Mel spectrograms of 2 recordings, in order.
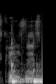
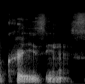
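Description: First: Loud punchy exclamation; emphatic. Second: Breathy whisper to himself. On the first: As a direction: punch it out louder. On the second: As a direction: whisper it under your breath. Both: Real, not acted. Repeats word, trying variations.

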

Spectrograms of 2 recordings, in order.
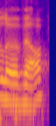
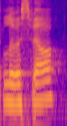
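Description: First: "Louisville" with a silent S; pronounced Louie-ville. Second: "Louisville" with the S sounded; pronounced Louis-ville. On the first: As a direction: say "Louisville" as LOO-ee-vil, dropping the S. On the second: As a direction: say "Louisville" as LOO-is-vil, pronouncing the S. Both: Shown as a demonstration. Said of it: "Some people say Louisville".

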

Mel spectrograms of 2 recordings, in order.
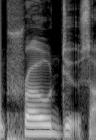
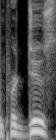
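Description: First: Produce with stress on the first syllable, PRO-duce; noun produce. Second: Produce with stress on the second syllable, pro-DUCE; verb produce. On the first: Teacher showing the noun produce, first syllable stressed. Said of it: "你要注意这个字，你一定要念produce哦". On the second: Teacher warning about the verb produce, second syllable stressed. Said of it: "如果你念成produce的话，那就会变成动词". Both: Shown as a demonstration.

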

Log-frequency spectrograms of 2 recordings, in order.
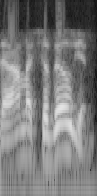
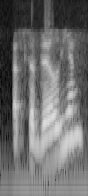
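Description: First: Said in the usual way. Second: Civilian? with a rising, doubting tune; incredulous echo. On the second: Retold or imitated. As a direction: echo it back as a puzzled question. Clerk repeats in disbelief.

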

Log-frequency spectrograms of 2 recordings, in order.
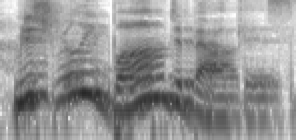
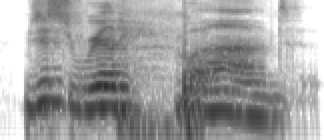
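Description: First: Said in the usual way. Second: "really bummed" said slowly with a laugh breaking in; drawn out, laughing. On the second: Shown as a demonstration. Mock-sad aside to the listeners, slow and laughing. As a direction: stretch "really" and let a laugh slip before "bummed".

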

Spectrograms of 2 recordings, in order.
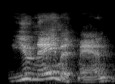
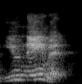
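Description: First: Excited exclamation. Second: Said in the usual way. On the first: Real, not acted. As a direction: toss off you name it with real heat.

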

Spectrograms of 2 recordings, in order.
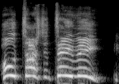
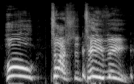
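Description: First: High, loud furious yelling with a laugh under it. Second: Furious yell, repeated. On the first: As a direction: bark at the room like a pit bull. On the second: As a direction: demand it again, still furious. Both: Retold or imitated. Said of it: "I was like a pit bull".

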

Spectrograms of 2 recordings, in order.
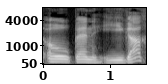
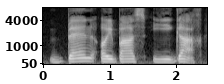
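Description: First: Slow, with yigach drawn out and leaned on; stress on yigach. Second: Said in the usual way. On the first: Shown as a demonstration. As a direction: land hard on the word yigach. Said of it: "I squiggle underline that word yigach". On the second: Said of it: "now it could have just said".

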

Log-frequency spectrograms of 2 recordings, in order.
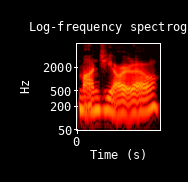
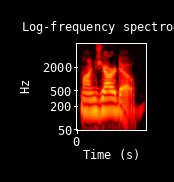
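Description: First: "Mongiardo" said slowly as mon-jee-AR-doh; "Mongiardo" in a careful, drawn-out American reading; Mongiardo pronounced. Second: "Mongiardo" said as mon-JAR-doh, the i swallowed; "Mongiardo" run together the Italian way. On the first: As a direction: spell out "Mongiardo" with the i sounded, slowly. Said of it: "I know how I'd say it". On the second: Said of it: "that's a difference". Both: Shown as a demonstration.

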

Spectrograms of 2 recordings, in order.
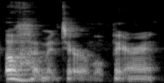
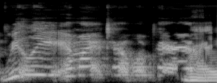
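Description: First: Low, fast, self-blaming rush; panicked thought. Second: Much higher, fast, incredulous voice; mock disbelief. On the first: Retold or imitated. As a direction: blurt it out low and quick in dismay. Parent's panicked inner thought. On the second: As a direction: question the worry in a squeaky, doubting tone. Parent talking the thought down.

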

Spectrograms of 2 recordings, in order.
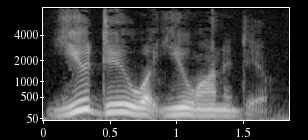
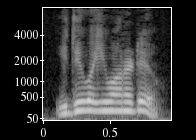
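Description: First: Said in the usual way. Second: "You do what you want to do" said higher with weight on "what"; higher, emphatic repeat. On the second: Shown as a demonstration. Repeating his point to listeners, higher on "what". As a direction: land hard on "what". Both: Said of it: "The bigger question".

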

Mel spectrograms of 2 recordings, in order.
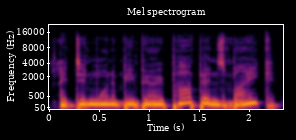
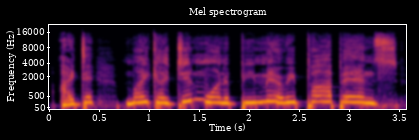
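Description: First: Said in the usual way. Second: Worked-up protest. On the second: Acted. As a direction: insist in a raised pitch, worked up at being pushed. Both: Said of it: "You get so worked up".

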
